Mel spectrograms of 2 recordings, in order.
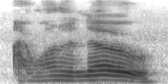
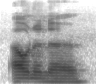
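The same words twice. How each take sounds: First: "know" stretched, higher and slow; sing-song repeat. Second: Said in the usual way. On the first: Shown as a demonstration. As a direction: sing it out slowly, pleading a bit.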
